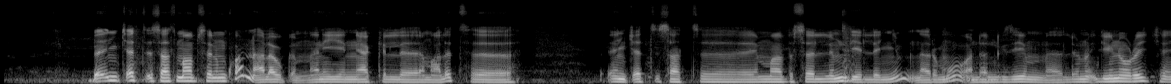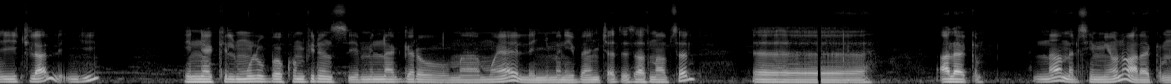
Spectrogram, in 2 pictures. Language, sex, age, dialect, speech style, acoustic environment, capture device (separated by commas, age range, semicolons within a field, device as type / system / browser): Amharic, male, 18-24, Ethiopia - Tigray, relaxed, traffic, mobile / Linux / Chrome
